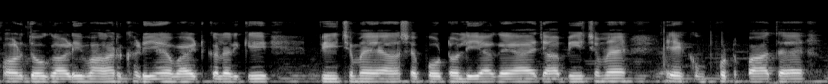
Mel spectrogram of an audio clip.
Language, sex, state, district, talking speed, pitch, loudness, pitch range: Hindi, male, Chandigarh, Chandigarh, 160 wpm, 130 Hz, -14 LUFS, 130-135 Hz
